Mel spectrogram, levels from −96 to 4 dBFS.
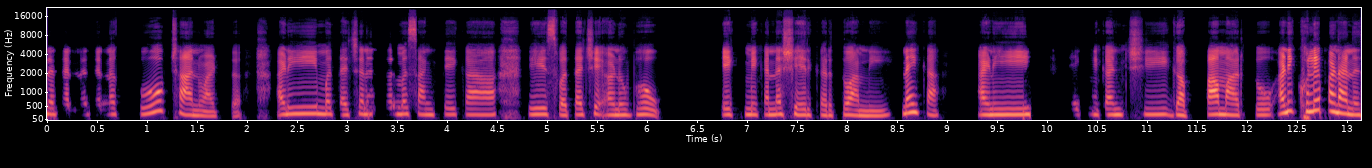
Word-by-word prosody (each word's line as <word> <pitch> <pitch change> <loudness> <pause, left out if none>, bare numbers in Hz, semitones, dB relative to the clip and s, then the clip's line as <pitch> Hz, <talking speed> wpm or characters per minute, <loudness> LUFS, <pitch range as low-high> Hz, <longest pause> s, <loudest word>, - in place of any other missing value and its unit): ना 220 - -1
त्यांना 195 -1 -10
त्यांना 200 +2 -10
खूप 260 +10 -2
छान 190 -2 +3
वाटतं. 155 -2 -7 0.4
आणि 235 +3 +1
मग 225 -1 -1
त्याच्यानंतर 220 +2 -7
मग 225 - -2
सांगते 210 0 -4
का 200 -1 -1 0.4
हे 220 +1 0
स्वतःचे 205 +4 -1
अनुभव 195 0 -2 0.6
एकमेकांना 205 0 0
शेअर 195 -3 +2
करतो 185 +1 -6
आम्ही 175 -2 -1 0.2
नाही 280 +3 +6
का? 195 -3 -2 0.5
आणि 205 +1 +4 0.5
एकमेकांशी 210 +1 -3
गप्पा 205 +3 +5
मारतो 195 -1 0
आणि 265 +7 +8
खुलेपणाने 310 - +6
205 Hz, 125 wpm, -26 LUFS, 195-220 Hz, 0.6 s, आणि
